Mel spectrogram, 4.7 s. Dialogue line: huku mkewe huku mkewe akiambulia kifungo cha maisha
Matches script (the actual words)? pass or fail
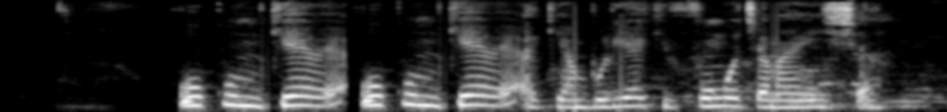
pass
